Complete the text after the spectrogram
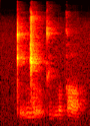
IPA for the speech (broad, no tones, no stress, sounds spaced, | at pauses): kʼ ḛ ŋ͡ǁ o̰ kʼ ɨ ŋ o ɡ ɒ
